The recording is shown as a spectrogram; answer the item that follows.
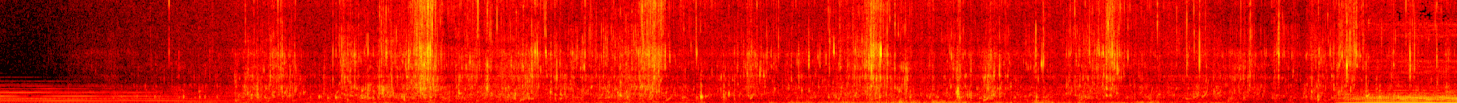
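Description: Kayak paddling: paddle blades dipping and splashing in the water at an irregular rhythm, with drips, close to the water's surface. Piano music fades out in the first couple of seconds, and music comes back loudly near the end.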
